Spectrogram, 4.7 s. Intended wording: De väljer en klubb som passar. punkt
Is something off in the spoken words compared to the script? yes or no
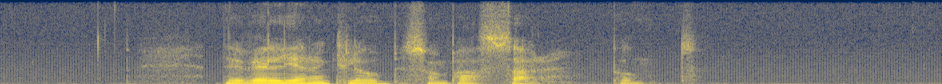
no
